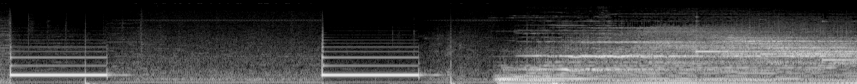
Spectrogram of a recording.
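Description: Two steady, buzzy ringback tones of about a second each, spaced by a two-second pause, as a phone call rings out, then a louder, dense wash of sound takes over.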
